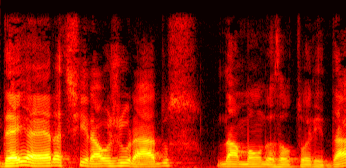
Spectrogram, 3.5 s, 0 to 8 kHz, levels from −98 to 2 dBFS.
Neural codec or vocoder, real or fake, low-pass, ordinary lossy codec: none; real; 7.2 kHz; none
